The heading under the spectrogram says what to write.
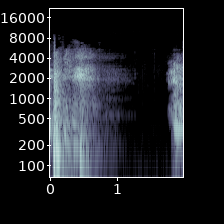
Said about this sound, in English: Open up. Oh, that shot came from Douglas' apartment. Break down the door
